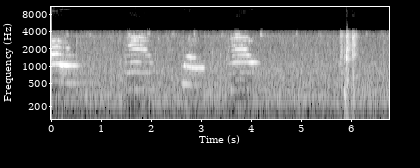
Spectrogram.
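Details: Little Milk, a talking cat, utters four harmonic, wavering meows spaced about a second apart, some bending downward at the end, followed near the end by brief knocking or handling noises.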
